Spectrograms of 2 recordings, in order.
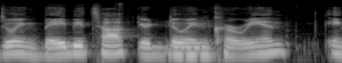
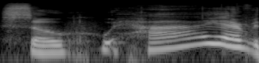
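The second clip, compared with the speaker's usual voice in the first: drawn-out preschool-teacher voice, very high and very slow; 9 semitones higher, 4 dB quieter than usual. Imitating how preschool teachers speak to their kids: talking slow. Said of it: "they talk slow".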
